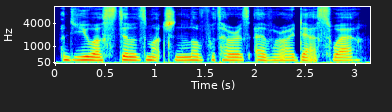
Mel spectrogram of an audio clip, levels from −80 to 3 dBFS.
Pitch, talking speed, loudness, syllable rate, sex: 185 Hz, 285 wpm, -17 LUFS, 5.6 syllables/s, female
